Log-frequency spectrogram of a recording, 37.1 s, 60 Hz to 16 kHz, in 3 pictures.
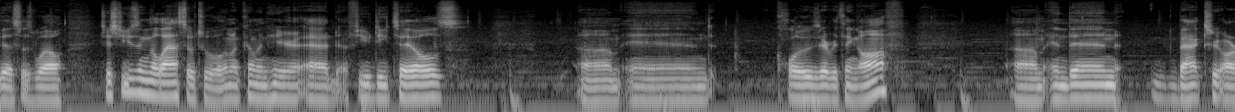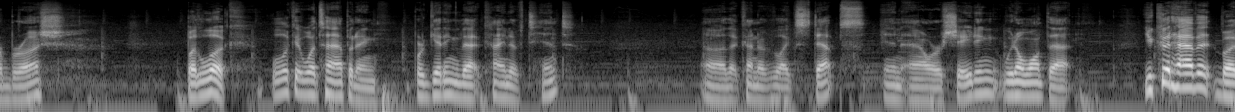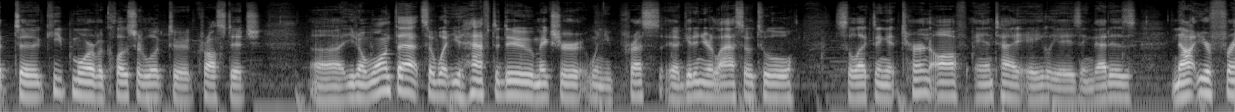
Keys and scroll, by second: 10.1 v, 11.6-12.8 typing, 20.0 ctrl+d, 20.8 z, 26.1 ctrl+z, 26.8 ctrl+z, 30.4 i.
